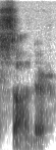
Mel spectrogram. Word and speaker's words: solder: pronunciation or not but everyone I've ever known has always used a silent l in the word solder so that's how I'm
